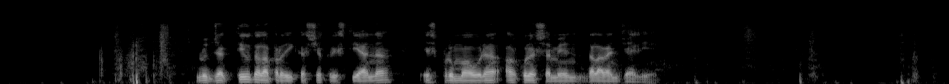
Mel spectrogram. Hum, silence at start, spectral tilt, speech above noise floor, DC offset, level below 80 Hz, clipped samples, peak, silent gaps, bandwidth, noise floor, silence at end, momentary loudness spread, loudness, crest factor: none; 1.15 s; -6 dB/octave; 48 dB; under 0.1%; -60 dBFS; under 0.1%; -10 dBFS; none; 7.6 kHz; -76 dBFS; 0.3 s; 15 LU; -30 LUFS; 20 dB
